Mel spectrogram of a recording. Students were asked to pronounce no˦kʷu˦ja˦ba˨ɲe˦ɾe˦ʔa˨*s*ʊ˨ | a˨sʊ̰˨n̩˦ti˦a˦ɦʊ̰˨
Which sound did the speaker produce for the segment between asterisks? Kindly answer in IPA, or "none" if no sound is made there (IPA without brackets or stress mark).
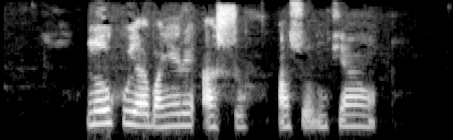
s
